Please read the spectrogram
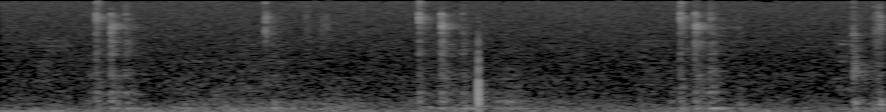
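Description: Near silence with a handful of faint, short clicks from working a computer while copying and pasting a cell.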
